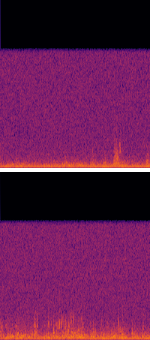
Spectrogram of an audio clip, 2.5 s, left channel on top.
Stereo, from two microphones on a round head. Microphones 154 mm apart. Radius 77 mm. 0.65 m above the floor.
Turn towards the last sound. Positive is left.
No sound to turn to.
